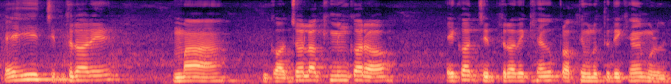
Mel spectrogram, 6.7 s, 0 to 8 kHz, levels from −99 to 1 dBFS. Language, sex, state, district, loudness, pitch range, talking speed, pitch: Odia, male, Odisha, Nuapada, -15 LUFS, 130-150 Hz, 100 wpm, 135 Hz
